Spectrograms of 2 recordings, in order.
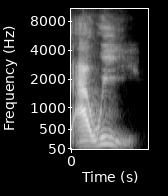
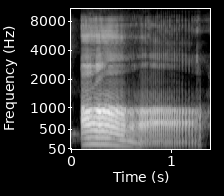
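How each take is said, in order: First: The word is said as two syllables, 'ow-ee'. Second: The word is said as one syllable, 'aw'. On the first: The speaker calls it wrong. "I was saying it wrong" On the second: The speaker calls it right. "but it's "Aw.""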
